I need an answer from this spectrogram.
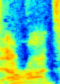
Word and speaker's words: Elrod: Of course, Elrod's oblivious. Um he's just in his Foghorn Leghorn voice. Um My name's Elrod, accent on the L.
